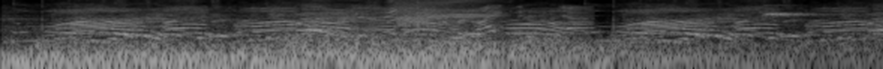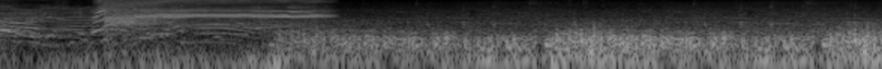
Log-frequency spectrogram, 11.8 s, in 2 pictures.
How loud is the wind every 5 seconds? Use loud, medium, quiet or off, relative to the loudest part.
medium, medium, loud.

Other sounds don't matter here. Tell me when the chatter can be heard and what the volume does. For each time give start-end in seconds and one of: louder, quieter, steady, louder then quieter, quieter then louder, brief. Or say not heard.
0.1-11.7 quieter.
